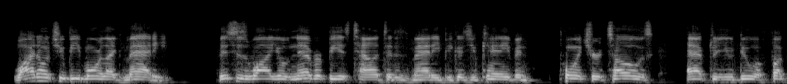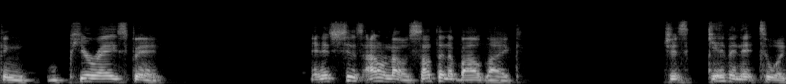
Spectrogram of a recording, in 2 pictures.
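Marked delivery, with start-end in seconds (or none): none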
